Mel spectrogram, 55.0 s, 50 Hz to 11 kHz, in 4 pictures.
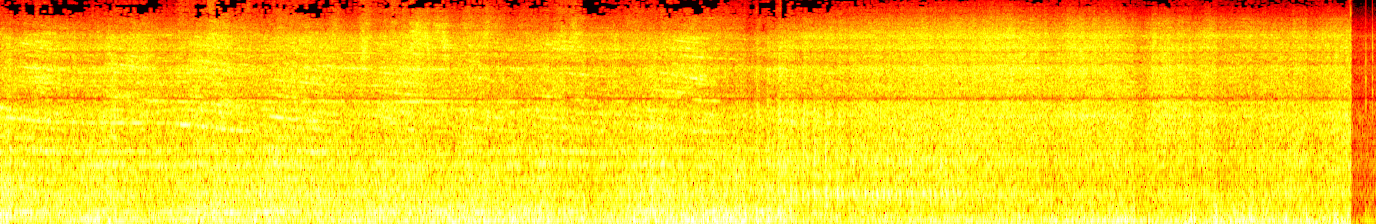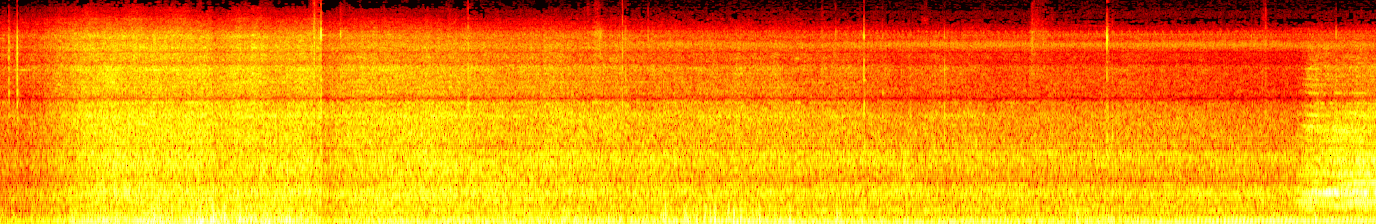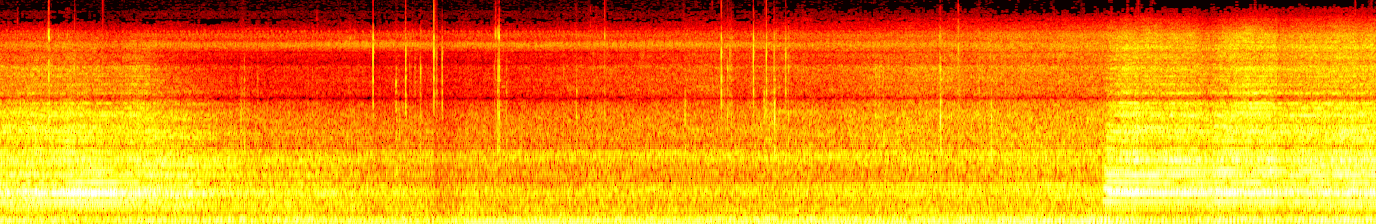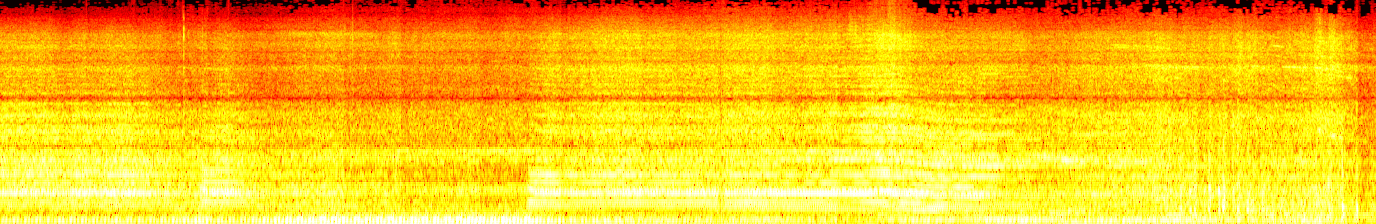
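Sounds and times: diesel locomotive rumble: 0.0 - 55.0
train wheel and rail noise: 0.0 - 55.0
locomotive air horn blast: 26.7 - 30.0, 38.5 - 44.2, 46.2 - 52.8.

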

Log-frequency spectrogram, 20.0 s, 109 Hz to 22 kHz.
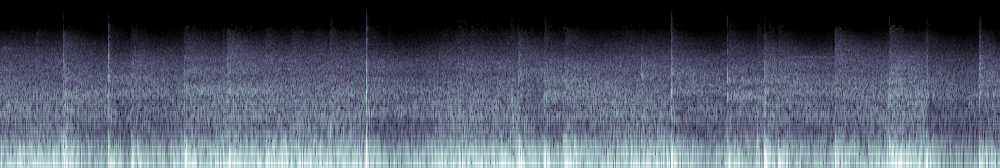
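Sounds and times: steady low rumble: 0.0 - 20.0
basketball knocking against rim: 10.2 - 11.6
basketball bouncing on hardwood floor: 10.2 - 11.7, 12.5 - 13.9, 14.5 - 15.9, 16.7 - 17.1, 17.7 - 18.9, 19.6 - 20.0.

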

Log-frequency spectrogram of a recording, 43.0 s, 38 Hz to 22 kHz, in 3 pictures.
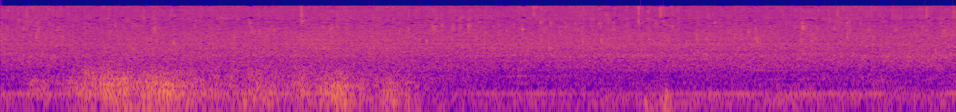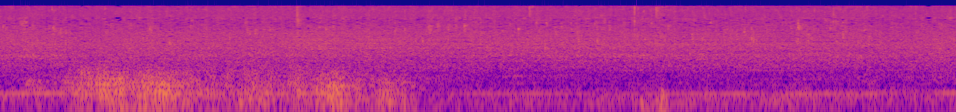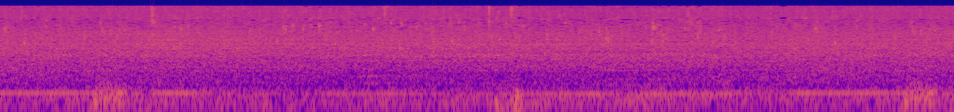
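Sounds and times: steady rain falling: 0.0 - 43.0
thunder rumbling: 0.6 - 6.3, 14.4 - 20.7.

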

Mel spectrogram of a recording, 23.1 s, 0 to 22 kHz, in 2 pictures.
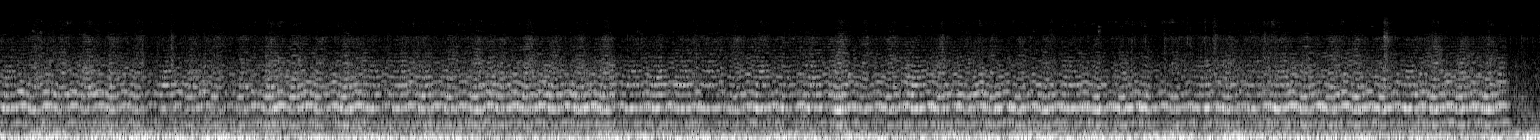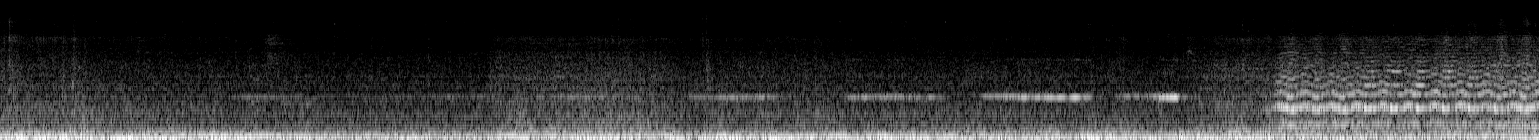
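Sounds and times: bus engine running: 0.0 - 23.0
road rumble: 0.0 - 23.0.

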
